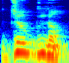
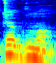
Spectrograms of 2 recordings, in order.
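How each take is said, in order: First: The cluster is sounded with an n. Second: The cluster is sounded with an m. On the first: The speaker calls it wrong. "এই শব্দটির উচ্চারণ আমরা করে থাকি যুগ্ন" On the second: The speaker calls it right. "প্রকৃতপক্ষে এই শব্দ দুটির উচ্চারণ হবে সম্মান এবং যুগ্ম"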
